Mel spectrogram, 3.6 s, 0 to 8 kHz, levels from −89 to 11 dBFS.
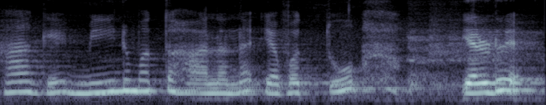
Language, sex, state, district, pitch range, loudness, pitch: Kannada, female, Karnataka, Belgaum, 245-295 Hz, -21 LUFS, 265 Hz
